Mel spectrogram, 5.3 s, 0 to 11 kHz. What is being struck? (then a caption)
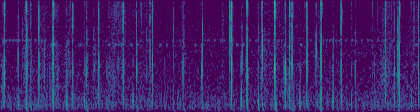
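Plastic phone keyboard keys. Thumbs and fingertips press and tap the small backlit plastic keys of a handheld slide-out mobile phone's QWERTY keyboard while typing a message. About 24 quick, dry, bright clicks land in an uneven rhythm over a quiet background, each one dying away almost instantly with next to no low end.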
